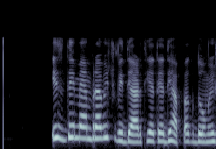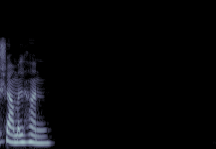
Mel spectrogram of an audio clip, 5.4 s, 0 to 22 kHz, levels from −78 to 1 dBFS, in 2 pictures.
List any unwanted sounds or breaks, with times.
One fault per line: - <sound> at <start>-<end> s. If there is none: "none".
none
